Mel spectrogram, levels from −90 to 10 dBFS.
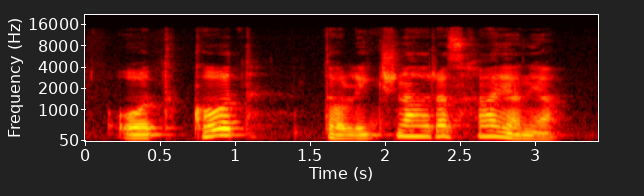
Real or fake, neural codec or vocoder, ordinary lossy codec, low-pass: fake; vocoder, 44.1 kHz, 128 mel bands every 512 samples, BigVGAN v2; none; 14.4 kHz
